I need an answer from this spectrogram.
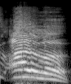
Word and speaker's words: Isla: Marcus, Isa Dawn. Is that how you say her name? It's Isla, not Isa.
